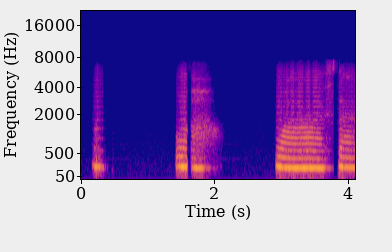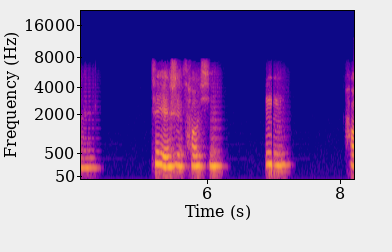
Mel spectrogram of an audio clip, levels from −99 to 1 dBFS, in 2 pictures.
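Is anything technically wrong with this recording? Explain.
Yes, there are two faults.

Throughout, a filter restarted on every block forgets its state and begins each block from silence, so every block starts with a small transient. This gives a steady buzz at 375 Hz, which fits a 128-sample buffer. It rises and falls with the signal's level, unlike a lost frame's warble, which is irregular and tied to the speech itself.

Lost AMR speech frames occur at 1.60 to 1.70 s, 3.79 to 3.88 s and around 6.97 to 7.03 s. In each case the decoder reused its last good pitch and vocal tract settings with falling gain. The first two gaps cover about 60 ms, which points to three frames each. There the speech drops to near silence within two frames before recovering a little rough. The last gap, about 20 ms, is a brief dip or warble. A plain dropout would cut off abruptly or click instead of stretching and fading.

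The wideband AMR coding underneath adds only light codec colour.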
